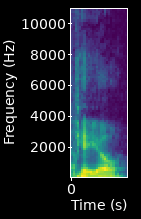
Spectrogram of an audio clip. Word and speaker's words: tko: So that T it kind of just like flows. Ko. Do I have to pronounce it? So you don't say tko. You just say tko. Like it's got to be like a nice, like a drum roll.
